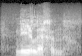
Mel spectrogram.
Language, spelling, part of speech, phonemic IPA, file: Dutch, neerleggen, verb, /nerlɛgə(n)/, Nl-neerleggen.ogg
- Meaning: 1. to lay down 2. to resign oneself (to)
